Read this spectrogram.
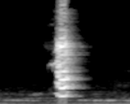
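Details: Pet parrot with a persistent cough and phlegm settled in the throat; owner suspects a cold; abnormal vocalization attributed to the phlegm; abnormal vocalization with throat phlegm.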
